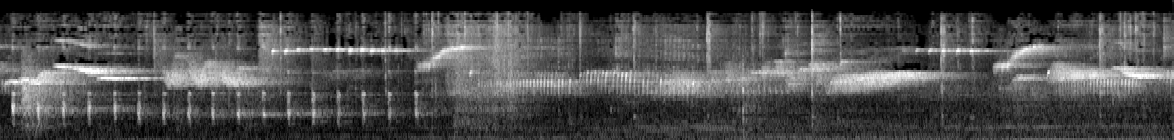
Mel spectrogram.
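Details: Tame Chinese hwamei: a string of dry rhythmic clicks opens, followed by varied swooping whistles and warbled phrases, somewhat softer.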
